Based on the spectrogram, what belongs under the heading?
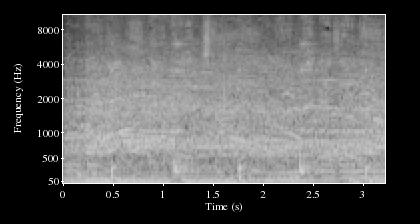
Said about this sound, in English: The crowd are ecstatic, waving money and cheering.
